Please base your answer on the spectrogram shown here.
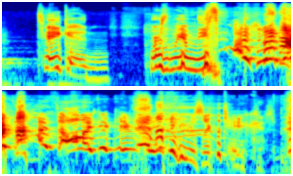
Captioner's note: laughing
